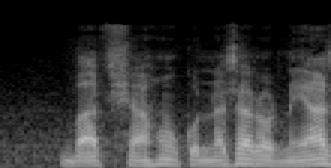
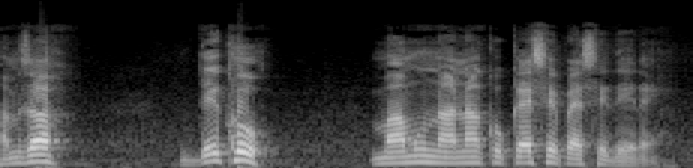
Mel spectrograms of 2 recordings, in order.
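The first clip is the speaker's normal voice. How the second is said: loud pointed remark; 4 semitones higher, 9 dB louder than usual. Retold or imitated. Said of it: "اپنے نواسے سے کہا".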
